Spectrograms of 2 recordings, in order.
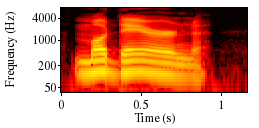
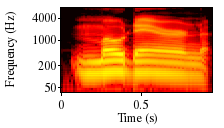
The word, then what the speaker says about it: moderne: And the last word for this episode is art moderne. Moderne, or I think it's moderne, because it is spelled M-O-D-E-R-N-E.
